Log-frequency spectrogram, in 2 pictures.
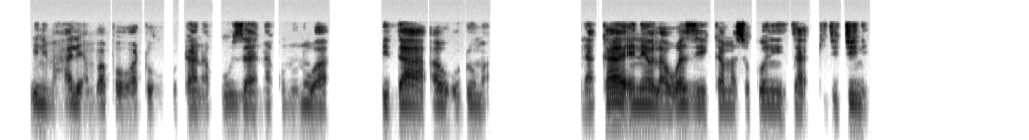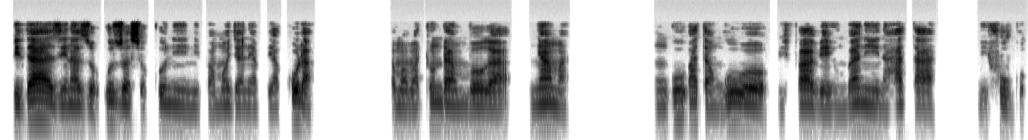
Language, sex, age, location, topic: Swahili, male, 18-24, Wajir, finance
